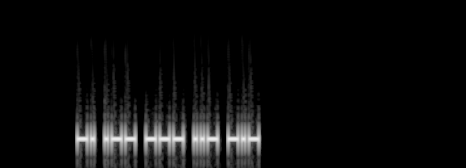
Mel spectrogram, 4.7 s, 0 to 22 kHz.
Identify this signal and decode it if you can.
Morse code, heard as a keyed tone, about 36 wpm, 700 Hz. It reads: NWOUK
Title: Code Groups - 5 Letters - 35wpm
